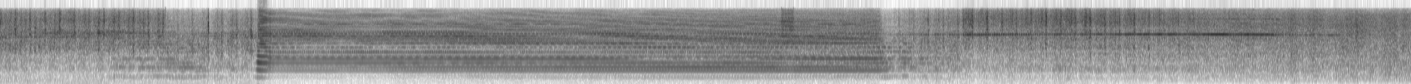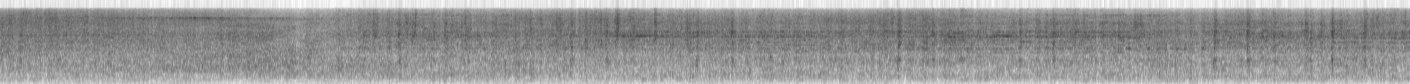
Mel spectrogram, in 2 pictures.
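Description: Alco diesel locomotive's air horn blaring for about six seconds as the train passes at speed, cutting off suddenly. Then the express's coaches rush past with steady wheel noise and clattering over rail joints.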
